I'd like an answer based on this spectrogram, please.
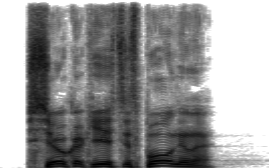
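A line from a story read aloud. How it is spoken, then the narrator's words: Loud bark. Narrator (Russian): на всю улицу гаркнул он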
